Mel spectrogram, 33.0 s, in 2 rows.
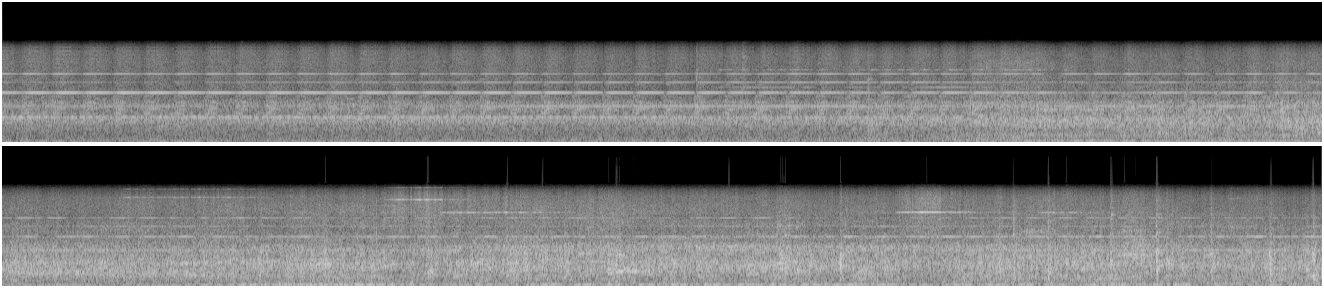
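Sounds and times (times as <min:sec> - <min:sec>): diesel locomotive engine rumble: 0:08.7 - 0:33.0
train wheels squealing: 0:16.4 - 0:20.4, 0:21.2 - 0:24.6, 0:27.6 - 0:31.0.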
